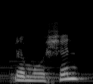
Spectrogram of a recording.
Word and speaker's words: promotion: टी के बाद IA, IE, IO आएगा तो टी का उच्चारण श हो जाएगा।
